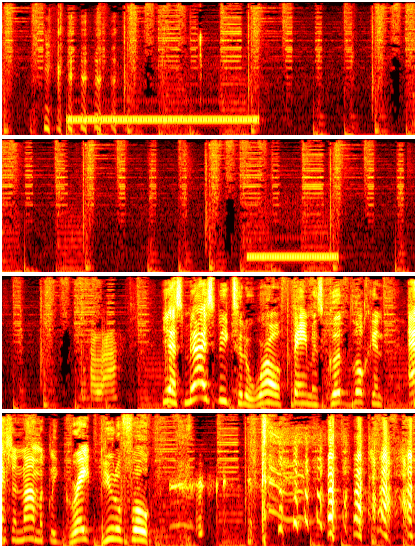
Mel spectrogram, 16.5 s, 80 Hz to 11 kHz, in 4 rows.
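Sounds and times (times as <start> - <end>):
busy bed: 0.0 - 16.5
laughter: 0.3 - 1.2, 14.1 - 16.5
speech: 0.4 - 2.1, 9.9 - 14.1
outgoing call ringback tone through a phone line: 0.7 - 2.6, 6.5 - 7.6.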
